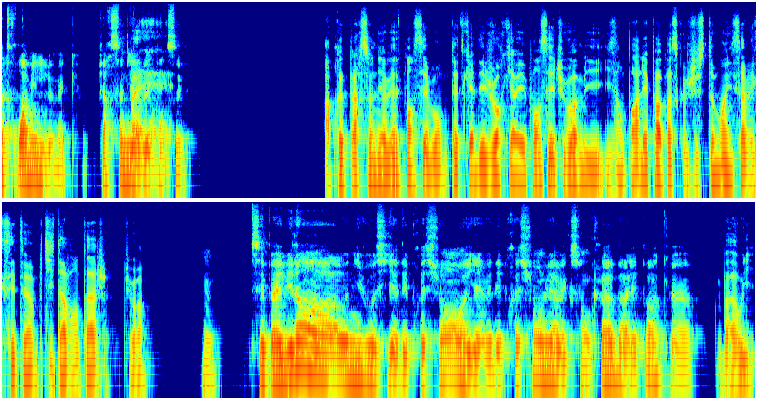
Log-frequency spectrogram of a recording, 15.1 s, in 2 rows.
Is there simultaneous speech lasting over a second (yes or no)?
no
